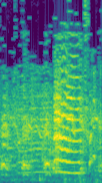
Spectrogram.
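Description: Australorp roosters in a coop at night give a short, close burst of busy, overlapping clucking and crowing-like calls that continues for about a second with no talking.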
